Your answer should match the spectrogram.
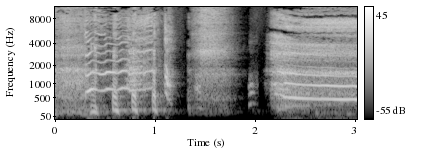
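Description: Close-up chuckling breaks off into a sharp, breathy gasp, followed after a brief pause by a drawn-out, falling vocal exclamation of surprise.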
